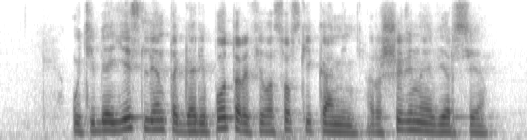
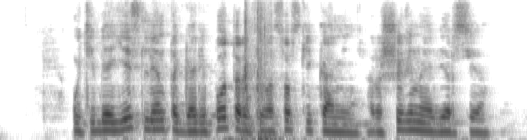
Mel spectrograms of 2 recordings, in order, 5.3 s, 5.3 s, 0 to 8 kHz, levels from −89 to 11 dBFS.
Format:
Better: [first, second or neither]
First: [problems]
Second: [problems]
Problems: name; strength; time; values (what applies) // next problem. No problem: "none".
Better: first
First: none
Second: noise reduction (classical method WPE with log-MMSE)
